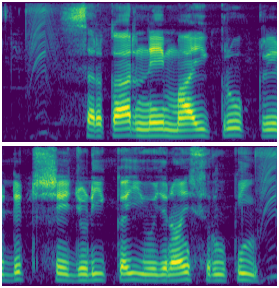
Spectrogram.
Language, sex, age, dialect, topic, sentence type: Hindi, male, 31-35, Kanauji Braj Bhasha, banking, statement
